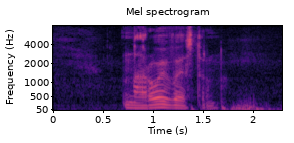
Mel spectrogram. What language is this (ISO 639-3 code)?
rus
